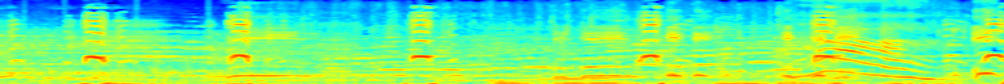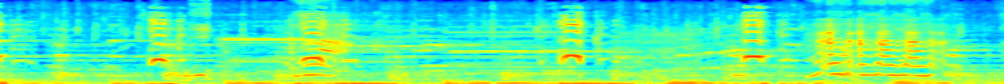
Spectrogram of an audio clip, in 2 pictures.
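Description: Cartoon soundtrack: background music with short, squeaky honk-like sound effects about once a second, and one long falling glide about four seconds in.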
